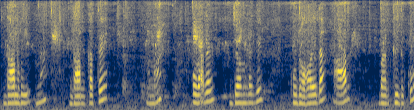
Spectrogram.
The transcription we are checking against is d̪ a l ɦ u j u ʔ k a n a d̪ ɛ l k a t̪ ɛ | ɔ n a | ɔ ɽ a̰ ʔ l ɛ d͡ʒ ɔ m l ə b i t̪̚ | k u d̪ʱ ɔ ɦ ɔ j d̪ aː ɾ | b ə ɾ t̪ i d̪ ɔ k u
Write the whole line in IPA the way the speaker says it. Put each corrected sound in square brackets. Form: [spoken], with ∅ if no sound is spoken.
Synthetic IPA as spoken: d̪ a l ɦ u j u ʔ k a n a d̪ [a] l k a t̪ ɛ | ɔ n a | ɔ ɽ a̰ ʔ [ɾ] ɛ d͡ʒ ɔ m l ə [ɡ] i t̪̚ | k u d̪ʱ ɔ ɦ ɔ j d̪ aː ɾ | b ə ɾ t̪ i d̪ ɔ k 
